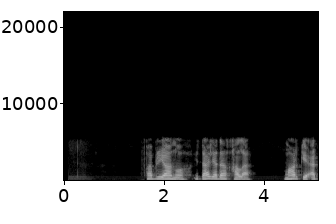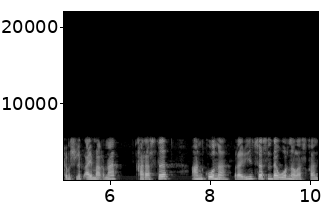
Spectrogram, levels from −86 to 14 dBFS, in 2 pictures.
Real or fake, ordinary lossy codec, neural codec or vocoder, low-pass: real; Opus, 64 kbps; none; 5.4 kHz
